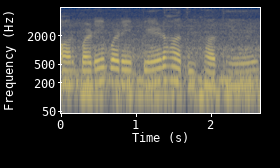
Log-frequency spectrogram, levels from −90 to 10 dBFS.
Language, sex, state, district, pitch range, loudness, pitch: Hindi, male, Chhattisgarh, Raipur, 180-200 Hz, -15 LUFS, 185 Hz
